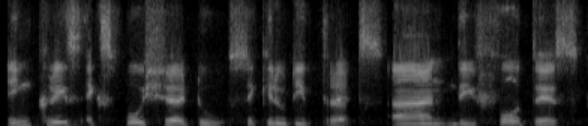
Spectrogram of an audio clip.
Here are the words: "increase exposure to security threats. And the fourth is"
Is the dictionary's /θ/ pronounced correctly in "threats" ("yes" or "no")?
no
